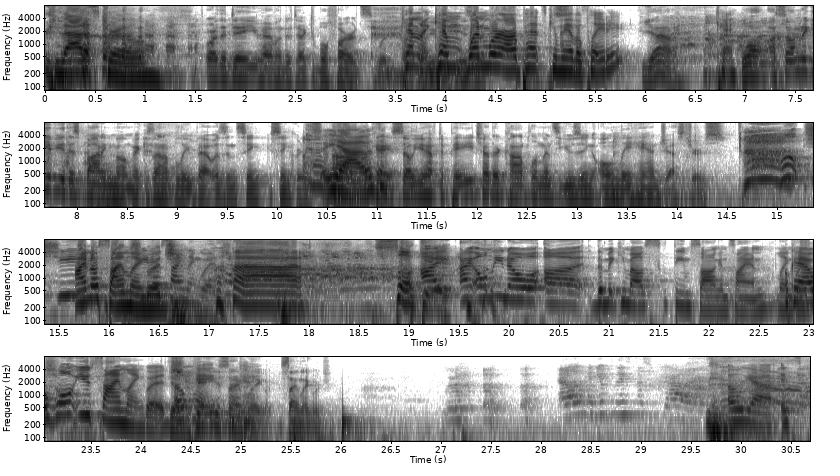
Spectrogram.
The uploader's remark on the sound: At this year’s BroadwayCon, The Broadway Podcast Network family — went BIG! This week’s Episode is from our live recording.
